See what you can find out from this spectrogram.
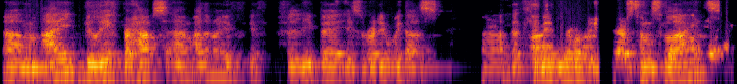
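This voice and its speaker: A man's voice: mid-range voice, fairly even intonation, moderate pace, distant mic, low-quality recording. A man from Peru giving an online academic talk in English, hesitant with many fillers and restarts. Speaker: guest lecturer.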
